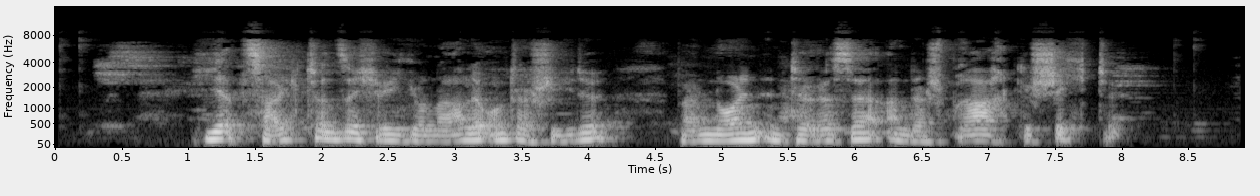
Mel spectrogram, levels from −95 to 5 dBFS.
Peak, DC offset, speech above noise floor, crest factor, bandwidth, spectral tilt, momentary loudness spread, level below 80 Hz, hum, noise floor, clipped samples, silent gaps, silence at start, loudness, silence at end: -4 dBFS; under 0.1%; 39 dB; 18 dB; 7.6 kHz; -6 dB/octave; 16 LU; -54 dBFS; none; -60 dBFS; under 0.1%; none; 0.3 s; -21 LUFS; 0.85 s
